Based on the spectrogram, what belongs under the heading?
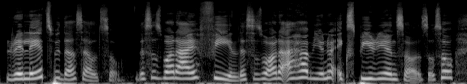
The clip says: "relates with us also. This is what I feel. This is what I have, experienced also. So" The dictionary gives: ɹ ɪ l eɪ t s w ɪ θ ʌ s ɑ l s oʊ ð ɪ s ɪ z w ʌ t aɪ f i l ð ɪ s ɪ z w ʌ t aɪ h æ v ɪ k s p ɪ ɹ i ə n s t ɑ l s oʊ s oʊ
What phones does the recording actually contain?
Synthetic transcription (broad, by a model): ɹ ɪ l eɪ t s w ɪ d ʌ s ɑ l s oʊ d ɪ s ɪ z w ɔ t aɪ f i l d ɪ s ɪ z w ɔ t aɪ h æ v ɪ k s p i ɹ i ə n s ɑ l s oʊ s oʊ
